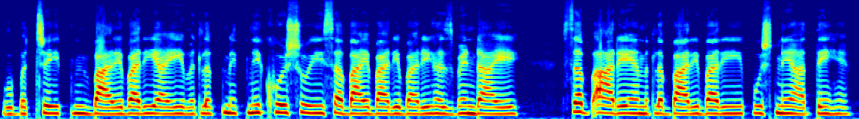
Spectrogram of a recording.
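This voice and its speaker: A woman's voice: mid-range voice, flat delivery, clear, resonant tone, dry recording. Middle-aged woman, devotee giving testimony; hesitant, stop-start delivery; dry, close recording. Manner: hesitant, halting, addresses listeners as congregation.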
